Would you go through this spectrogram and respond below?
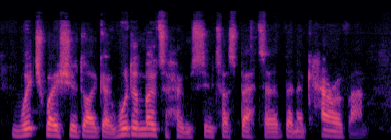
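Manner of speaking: usual speaking voice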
